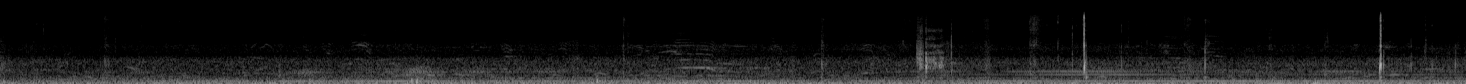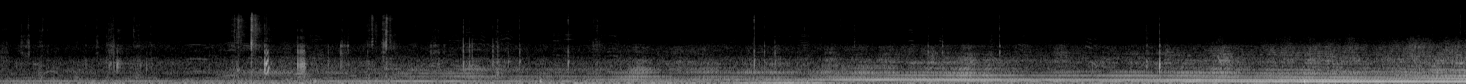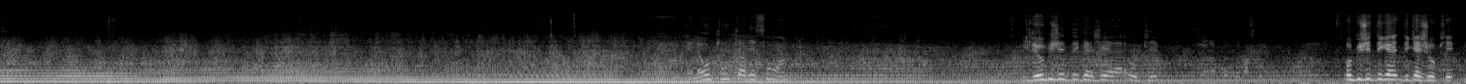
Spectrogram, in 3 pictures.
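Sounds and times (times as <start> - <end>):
distant engine drone: 0.0 - 43.9.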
